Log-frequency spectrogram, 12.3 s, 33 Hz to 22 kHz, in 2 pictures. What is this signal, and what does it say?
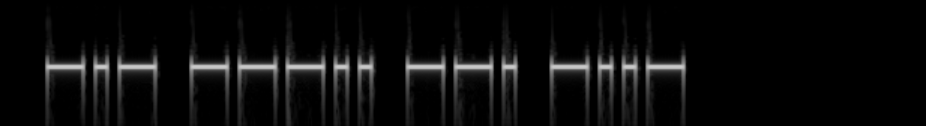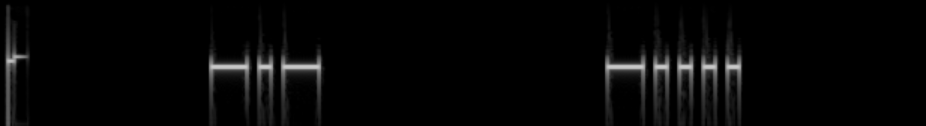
Morse code, heard as a keyed tone, about 15 wpm, spaced as for 9 wpm, 700 Hz. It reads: K8GX K6
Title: USA Call Signs - 4 Characters - 8x Character Spacing - 15wpm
